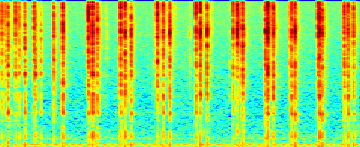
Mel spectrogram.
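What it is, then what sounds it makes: Plastic shower gel bottle. Long painted nails tap rapidly on a medium clear plastic bottle full of orange shower gel. The result is a quick, uneven run of sharp, bright clicks that die away almost instantly, over a faint steady low hum.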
